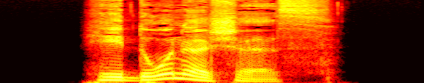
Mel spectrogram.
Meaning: strong/mixed nominative/accusative neuter singular of hedonisch
- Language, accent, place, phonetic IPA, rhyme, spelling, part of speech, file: German, Germany, Berlin, [heˈdoːnɪʃəs], -oːnɪʃəs, hedonisches, adjective, De-hedonisches.ogg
